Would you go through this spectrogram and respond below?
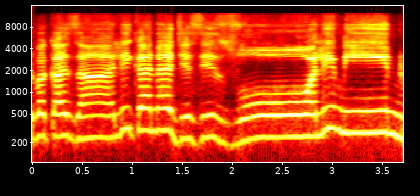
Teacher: جو تشدید ہے اس سلسلے میں یہ پیچھے جڑے گا زا کے ساتھ، لیکن اس چیز کا آپ نے ضرور خیال رکھنا ہے کہ زا زیر زی یہ باریک حرف ہے، اور آگے زو جو ہے یہ ہیوی لیٹر ہے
